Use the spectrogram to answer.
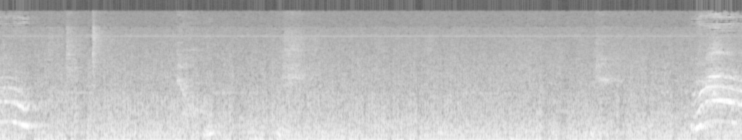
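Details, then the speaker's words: Shelter cat after pain relief: a few short, quieter meows, much less drawn out than its earlier pained yowling before intervention. "yeah so it sounds very different he was at the front of the cage and so he sounded like a it sounded like oh don't put me in the cage again so a much different a very different before and after picture there"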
